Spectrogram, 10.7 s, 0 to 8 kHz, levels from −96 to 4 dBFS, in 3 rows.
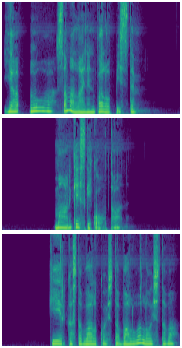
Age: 30-49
